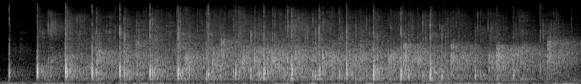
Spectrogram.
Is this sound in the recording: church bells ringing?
no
